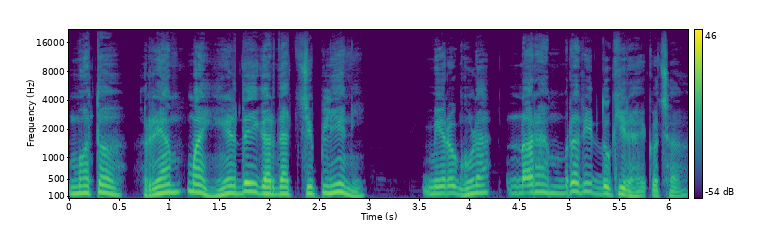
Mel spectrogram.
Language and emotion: Nepali, sad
